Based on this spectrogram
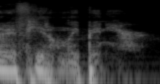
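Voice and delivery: hushed, hurried, low whisper; grieving whisper. Acted. Sisters talk to each other over the grave, grieving whisper. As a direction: whisper it under the breath in regret.

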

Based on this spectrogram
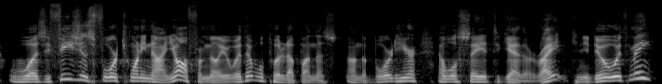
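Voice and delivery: ordinary delivery

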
